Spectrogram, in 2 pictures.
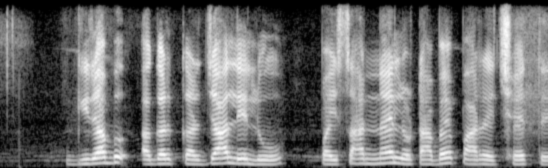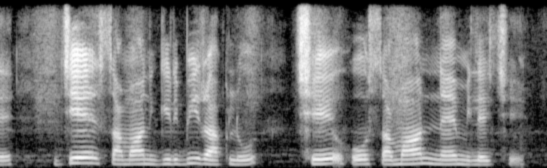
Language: Maithili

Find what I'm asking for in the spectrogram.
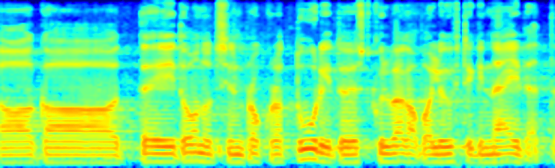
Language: Estonian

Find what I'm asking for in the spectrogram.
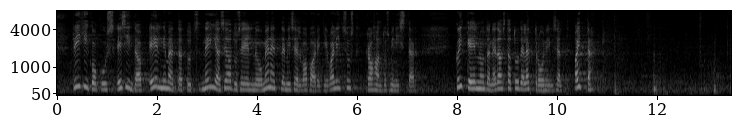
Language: Estonian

